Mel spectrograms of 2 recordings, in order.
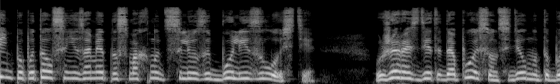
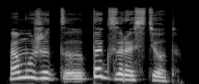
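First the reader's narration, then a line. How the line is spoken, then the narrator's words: Timid question. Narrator (Russian): робко спросил Рик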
